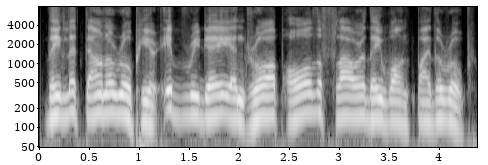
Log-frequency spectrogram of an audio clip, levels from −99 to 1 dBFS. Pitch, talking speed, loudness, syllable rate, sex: 140 Hz, 260 wpm, -15 LUFS, 5.3 syllables/s, male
